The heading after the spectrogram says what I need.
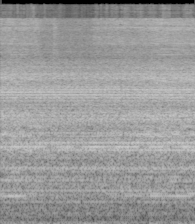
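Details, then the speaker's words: Woodturning on the lathe: with the tool straightened more to stop vibration, a smooth, steady cutting hiss without chatter leaves no tear-out on the grain, a clean cut. "Now we have no tear out whatsoever on that grain. We get rid of it all."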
